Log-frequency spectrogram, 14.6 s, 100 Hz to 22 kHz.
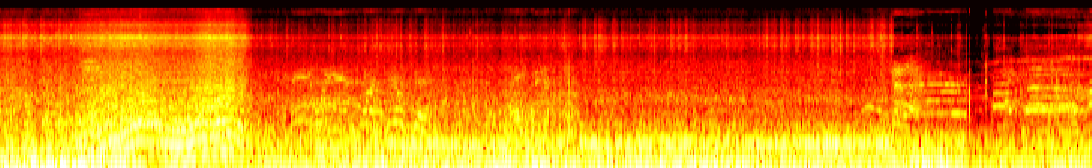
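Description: Dirt super late model race car's V8 engine running hard with its revs rising and falling for about three seconds, then dropping suddenly to a steady idle. Voices shout and cheer around the car.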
